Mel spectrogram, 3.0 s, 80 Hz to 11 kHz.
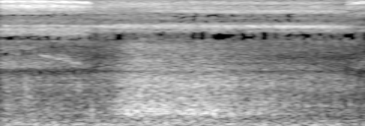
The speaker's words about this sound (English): Now, I inhale a salt water solution through a nebulizer for 45 minutes a day. It's one of my most important treatments, and I feel it when I skip it.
